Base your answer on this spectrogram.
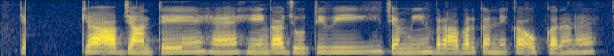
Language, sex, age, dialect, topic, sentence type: Hindi, female, 18-24, Garhwali, agriculture, statement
